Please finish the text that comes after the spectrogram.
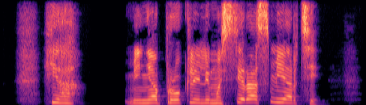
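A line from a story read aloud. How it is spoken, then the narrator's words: Near tears. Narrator (Russian): Едва не рыдая, Го Сяофэнь рассказала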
